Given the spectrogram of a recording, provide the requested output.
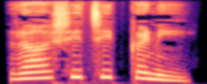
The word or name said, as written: ರಾಶಿಚಿಕ್ಕಣಿ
